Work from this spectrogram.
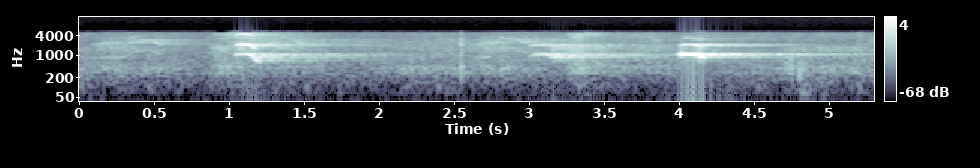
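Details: A chital at Kanha gives shrill, whistle-like barks, each dipping slightly in pitch, spaced a second or two apart.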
